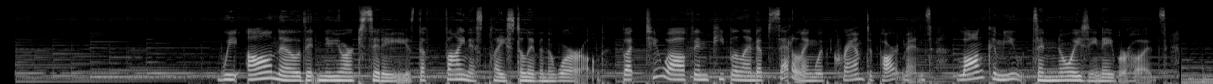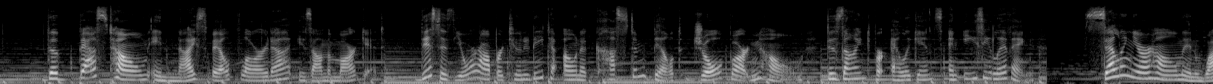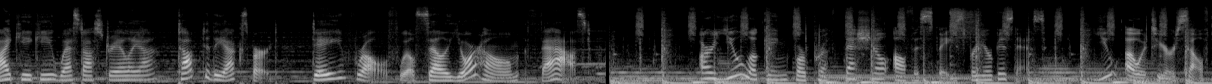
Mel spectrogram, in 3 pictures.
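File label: English USA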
